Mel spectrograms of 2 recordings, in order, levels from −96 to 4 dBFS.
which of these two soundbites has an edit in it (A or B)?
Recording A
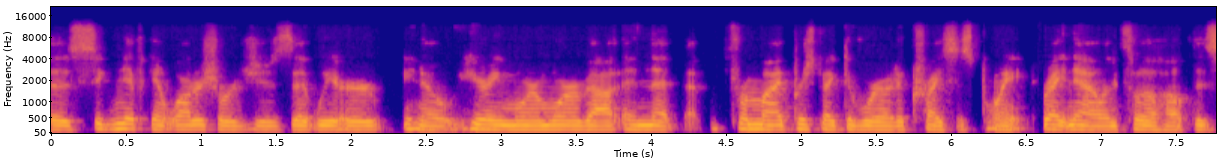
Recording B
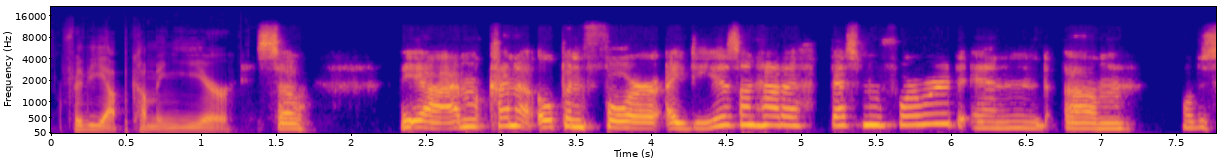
B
